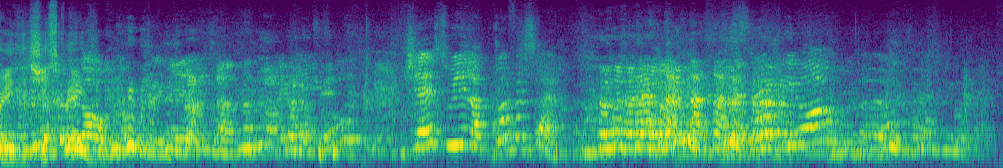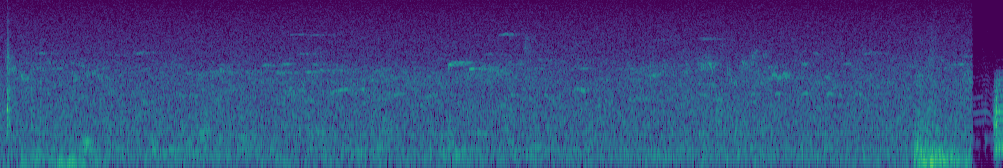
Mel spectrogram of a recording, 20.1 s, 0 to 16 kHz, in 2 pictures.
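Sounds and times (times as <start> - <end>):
faint background ambience: 0.0 - 19.8.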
